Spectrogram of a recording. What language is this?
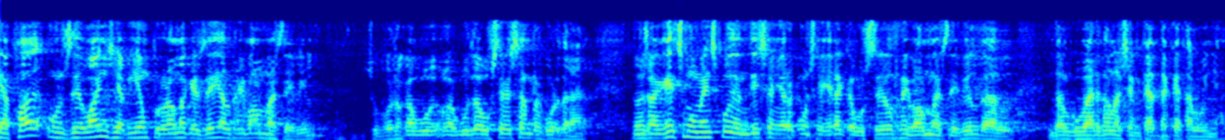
Catalan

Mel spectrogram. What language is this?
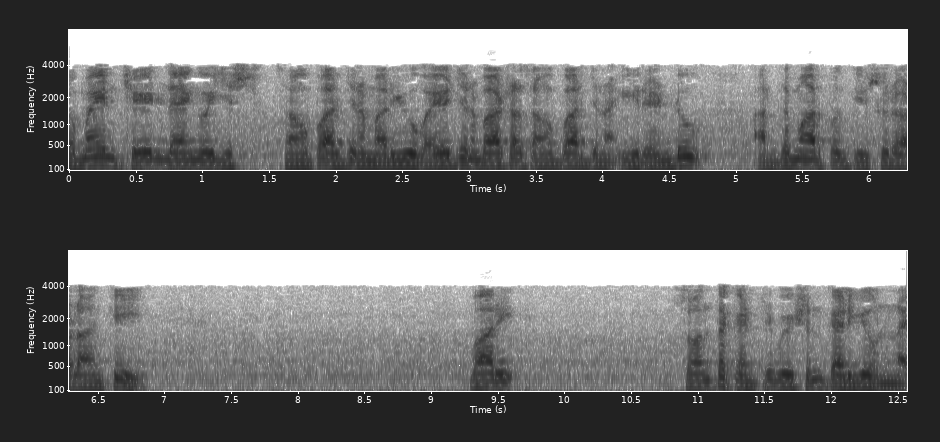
Telugu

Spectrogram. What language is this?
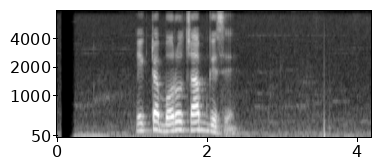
Bangla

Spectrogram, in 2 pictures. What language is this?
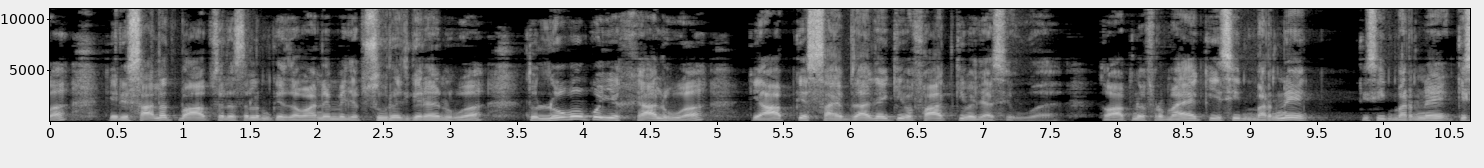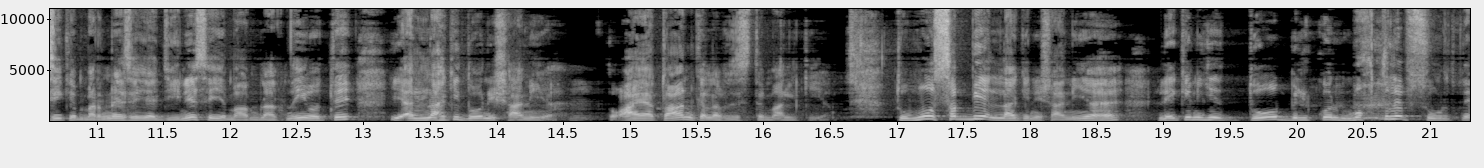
Urdu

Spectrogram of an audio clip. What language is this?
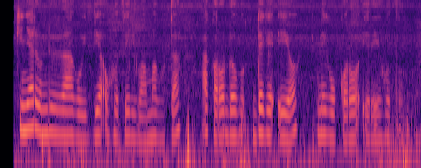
Kikuyu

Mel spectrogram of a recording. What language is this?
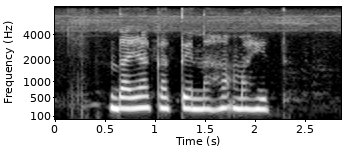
Santali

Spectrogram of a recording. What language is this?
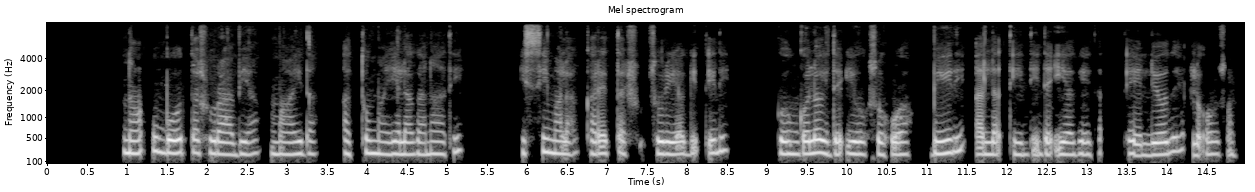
Wolaytta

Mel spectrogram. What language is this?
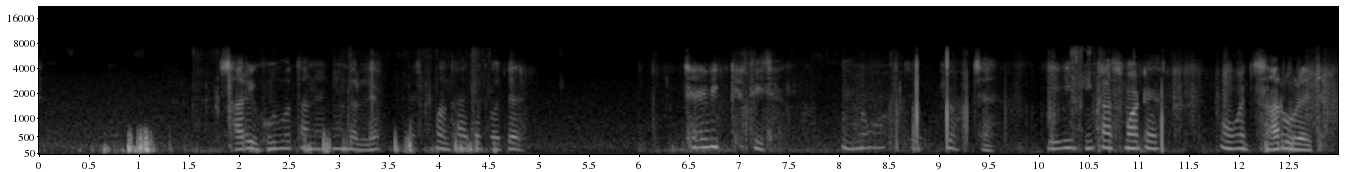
Gujarati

